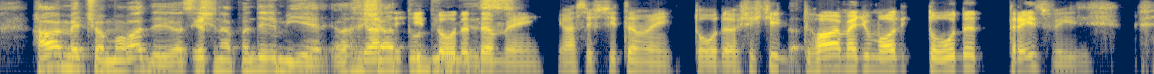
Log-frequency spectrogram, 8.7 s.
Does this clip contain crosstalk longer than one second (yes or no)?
yes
